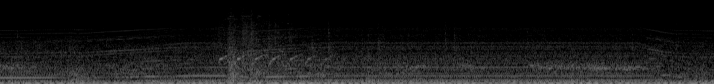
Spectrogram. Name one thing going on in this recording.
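A powerful car engine roars steadily at high speed.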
